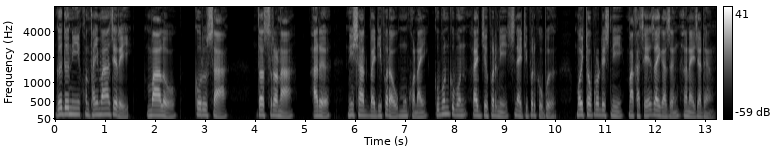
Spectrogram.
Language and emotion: Bodo, neutral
